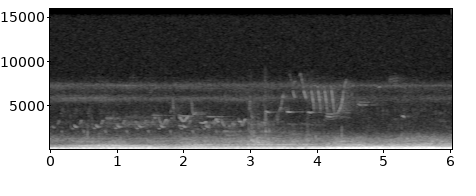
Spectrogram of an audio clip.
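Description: Songbirds singing faintly in woodland: a string of quick chirping notes in the first half, then a faster run of higher sweeping notes a little past the middle, over a low steady hum.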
